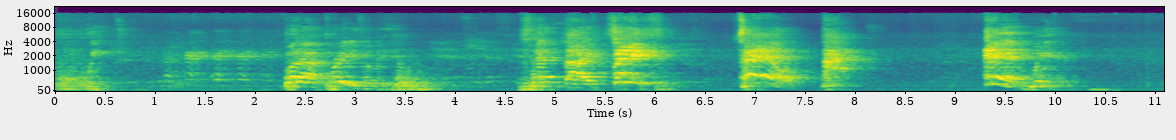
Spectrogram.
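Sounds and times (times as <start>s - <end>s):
man preaching: 0.0s - 0.8s, 2.2s - 3.8s, 4.6s - 8.4s, 9.2s - 10.3s.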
